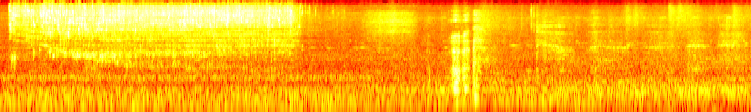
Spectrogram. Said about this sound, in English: At the very least, we'll keep the water flowing.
